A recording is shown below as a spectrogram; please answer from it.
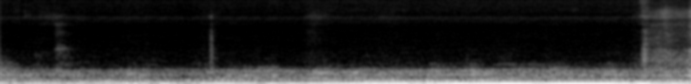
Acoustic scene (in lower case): elevator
